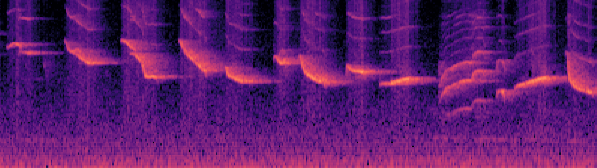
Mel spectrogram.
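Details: Singing bicudo (great-billed seed finch) from Canoas, flauta song type: loud descending fluty whistles in quick succession, closing with a pair of rising slurred notes, almost no other sound.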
